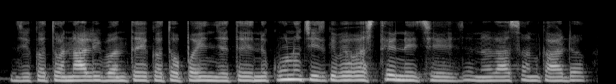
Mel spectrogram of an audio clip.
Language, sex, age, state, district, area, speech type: Maithili, female, 60+, Bihar, Darbhanga, urban, spontaneous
